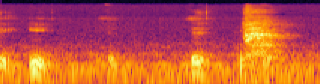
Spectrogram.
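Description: Quiet pause in a woman's talk: a few faint short mouth sounds, then one breath drawn in near the end.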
